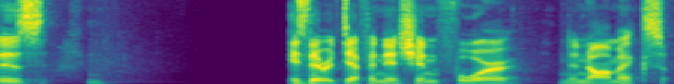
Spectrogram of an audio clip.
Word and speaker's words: mnemonics: So, okay, so the things that you've been describing so far, is this mnemonics? How do you say this? – Mnemonics. – Yeah. I have it written down here. It starts with an M.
